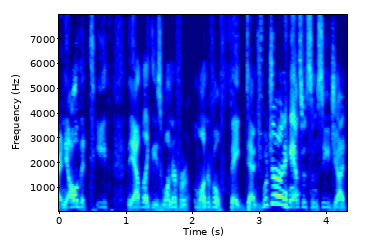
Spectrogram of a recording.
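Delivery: ordinary delivery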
